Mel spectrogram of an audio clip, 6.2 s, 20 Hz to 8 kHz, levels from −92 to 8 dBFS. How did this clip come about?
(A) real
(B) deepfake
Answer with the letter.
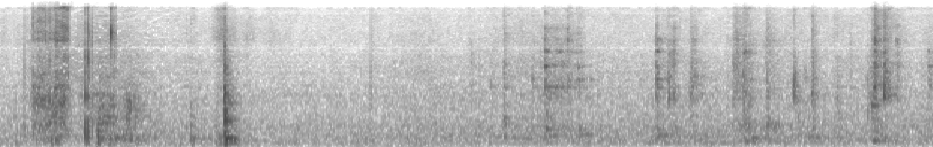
B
